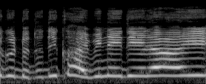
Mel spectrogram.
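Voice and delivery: ordinary delivery, nothing marked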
